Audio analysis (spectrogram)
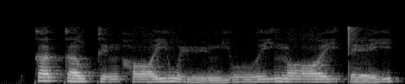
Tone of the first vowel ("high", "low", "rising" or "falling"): high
